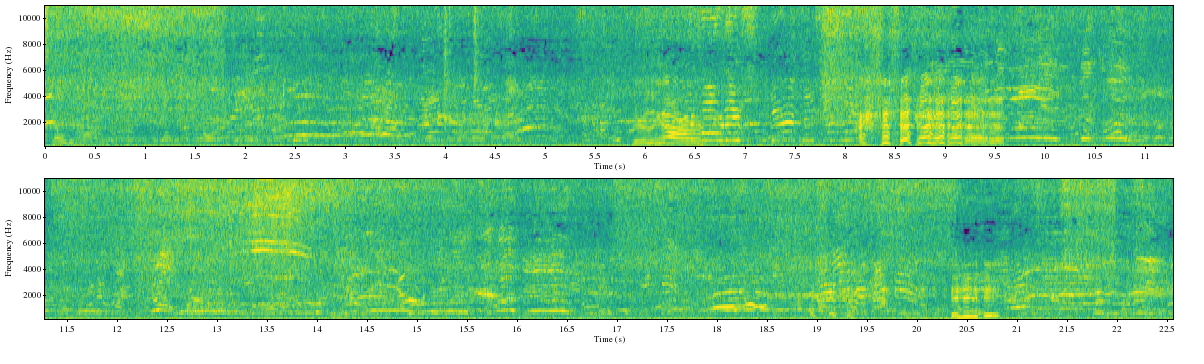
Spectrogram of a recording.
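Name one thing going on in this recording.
A fairground ride whirls and rumbles steadily.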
